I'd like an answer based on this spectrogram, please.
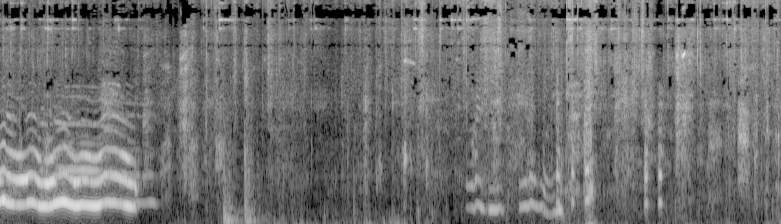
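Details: Garden-dwelling husky meeting a playful puppy, giving a loud wavering howl-like vocalization for about two seconds, then quieter warbling moans amid soft scuffles and distant voices.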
